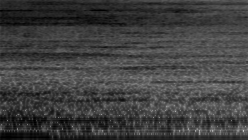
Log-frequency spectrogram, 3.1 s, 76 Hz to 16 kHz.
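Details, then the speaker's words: 1977 Lucas-equipped V12 classic car after swapping a failed newer coil for the original 1977 Lucas coil, winter start-up; settles into an even idle with a steady low drone, no misses or knocks; normal idle, fault was the coil. "But yeah, it's running. So it ended up being a coil."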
